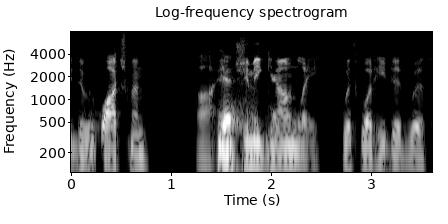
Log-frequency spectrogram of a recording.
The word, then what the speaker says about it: Gownley: Gownley.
